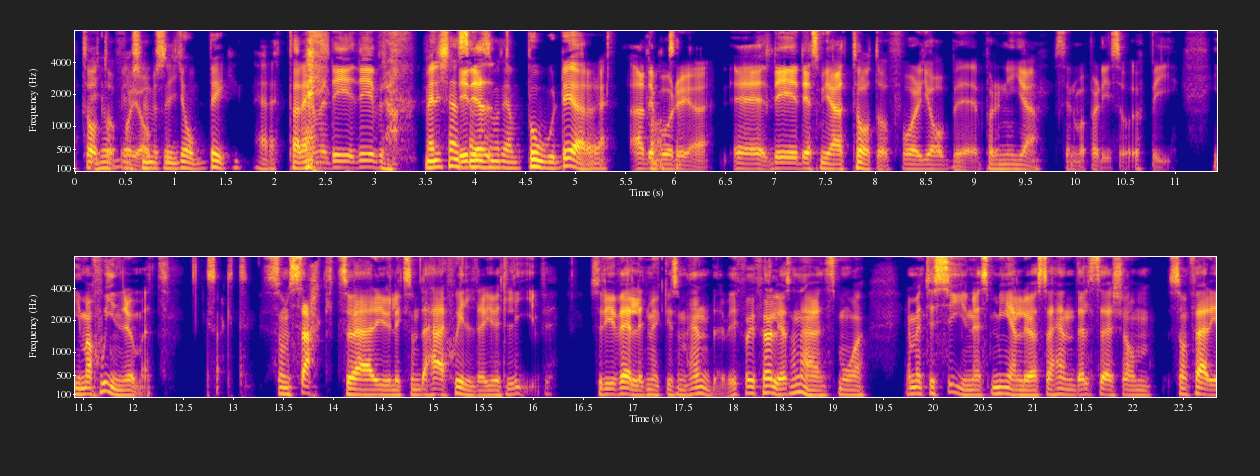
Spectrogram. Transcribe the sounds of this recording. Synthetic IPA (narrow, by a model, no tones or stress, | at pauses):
oːt̪ʊfoːjɔɛsɔjɔbːɪɡɾɛt̪ːaɛmɛnd̪ɛd̪ɛːbɾɑːmɛnd̪ɛɕɛnsdɛjd̪ɛɔmat̪jabuːɖəjœ̰ːɾa̰d̪ɛ̰ | ɑ̰ːd̪ɛbuːdəɛjœ̰ːɾa̰ | d̪ɛɖ̪ɛsɔmjœːɾat̪ʰːɑːt̪ʊfoːɾjɔbːpʰɔd̪ɛnyːa̰seːd̪ma̰pʰaɾad̪ḭːsʊ̰ʔɵ̰pːəɪ̰ | ʔɪmaɧiːnɾɵmːʔə̰t̪ | ɛksakt̪sɔmsakt̪sɔæɖɛjɵlɪksɔmd̪ɛɦæːɾɧɪld̪ɾajɵɛt̪lḭːv | sɔd̪ɛjɵvɛld̪ɪt̪mʏkːəsɔmɦɛnd̪ə̰ɾvɪ̰foːɾjɵfœljasɔnahæːɾsmoː | jɑːmɛnt̪ʰɪsyːnəsmeːnløːsaɦɛnd̪əlsəʂɔmsɔmfæɾj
